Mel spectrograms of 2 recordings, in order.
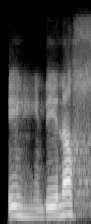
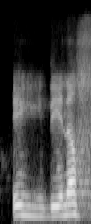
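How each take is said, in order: The two takes are said the same way.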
